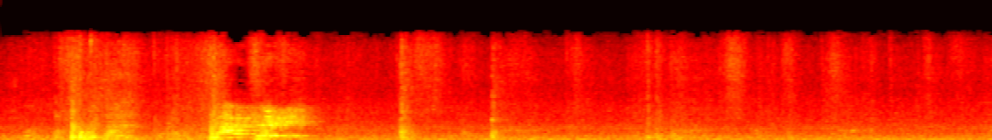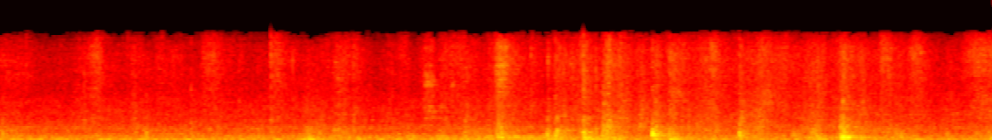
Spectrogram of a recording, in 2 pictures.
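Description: Kicks thud against padded body guards.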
